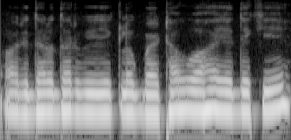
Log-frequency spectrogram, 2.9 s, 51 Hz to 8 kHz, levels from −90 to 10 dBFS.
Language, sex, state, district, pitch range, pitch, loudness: Hindi, male, Bihar, Patna, 135-150 Hz, 140 Hz, -11 LUFS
